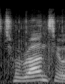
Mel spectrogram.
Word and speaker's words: Toronto: Adam Daniel Mazet in a very rainy Fort Lauderdale-on-Ice, otherwise known as Toronto, otherwise known as Toronto. If you're not from here, it's 3 syllables.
